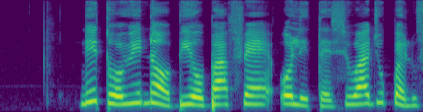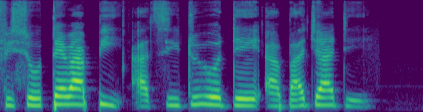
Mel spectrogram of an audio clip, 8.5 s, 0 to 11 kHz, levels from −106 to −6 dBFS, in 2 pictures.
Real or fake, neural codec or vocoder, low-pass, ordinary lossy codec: fake; vocoder, 22.05 kHz, 80 mel bands, Vocos; none; none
